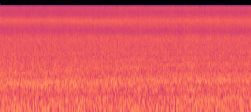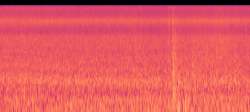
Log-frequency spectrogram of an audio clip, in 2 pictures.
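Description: Small waterfall pouring over a rock ledge into a pool: a steady rush of falling water, with one short knock about eight and a half seconds in.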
